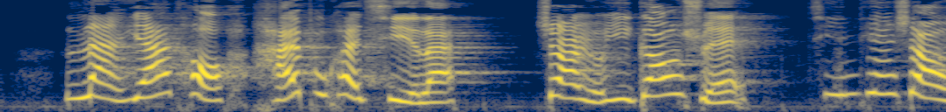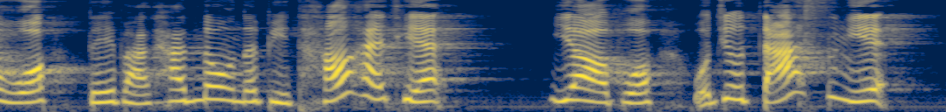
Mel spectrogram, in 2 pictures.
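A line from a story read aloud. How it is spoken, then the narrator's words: Angry shouting stepmother. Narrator (Chinese): 后娘 气得 嚷嚷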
